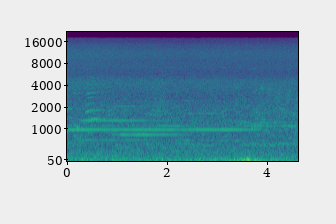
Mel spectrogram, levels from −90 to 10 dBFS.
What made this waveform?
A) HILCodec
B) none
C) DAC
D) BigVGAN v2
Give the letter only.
B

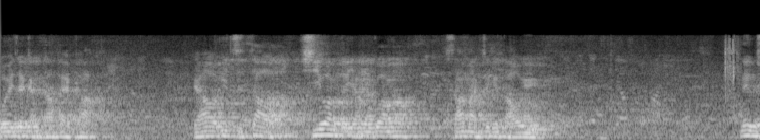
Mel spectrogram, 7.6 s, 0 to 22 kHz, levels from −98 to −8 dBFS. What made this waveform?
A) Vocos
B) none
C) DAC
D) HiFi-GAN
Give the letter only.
B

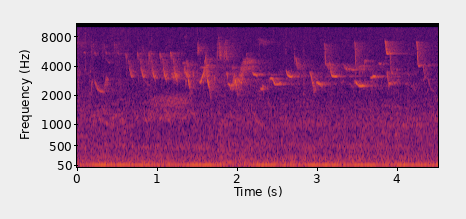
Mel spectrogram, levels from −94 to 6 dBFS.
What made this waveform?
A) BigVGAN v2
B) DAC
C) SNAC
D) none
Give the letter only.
D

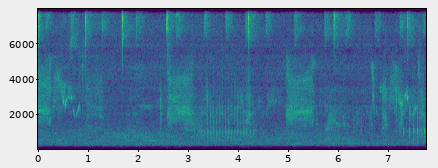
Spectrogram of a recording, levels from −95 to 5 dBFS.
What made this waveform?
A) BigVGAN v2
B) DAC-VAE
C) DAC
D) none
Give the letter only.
C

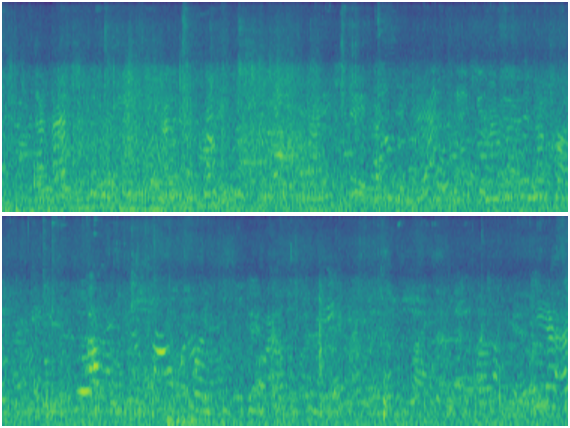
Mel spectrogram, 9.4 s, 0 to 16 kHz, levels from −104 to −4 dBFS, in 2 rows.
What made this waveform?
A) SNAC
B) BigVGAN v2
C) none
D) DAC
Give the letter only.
C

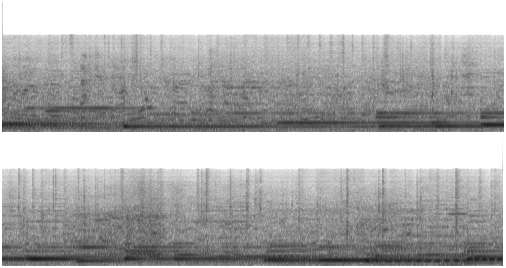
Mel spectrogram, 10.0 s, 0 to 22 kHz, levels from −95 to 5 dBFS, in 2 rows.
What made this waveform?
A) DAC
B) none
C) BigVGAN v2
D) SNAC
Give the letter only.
A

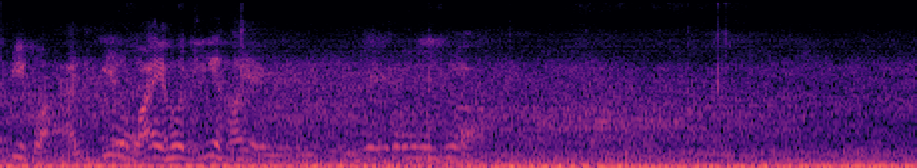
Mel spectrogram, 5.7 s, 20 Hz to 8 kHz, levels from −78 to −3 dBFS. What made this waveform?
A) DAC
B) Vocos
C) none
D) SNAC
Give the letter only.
A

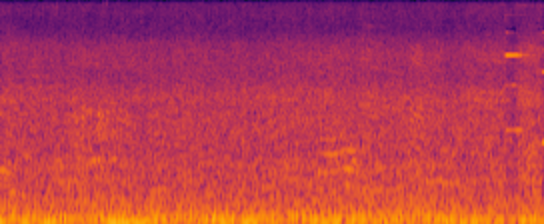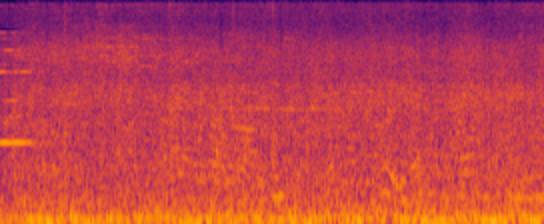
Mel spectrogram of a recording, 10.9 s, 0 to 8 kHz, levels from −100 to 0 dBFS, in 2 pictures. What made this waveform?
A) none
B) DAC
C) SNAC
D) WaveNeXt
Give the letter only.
A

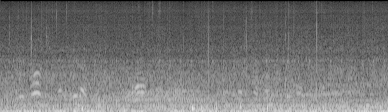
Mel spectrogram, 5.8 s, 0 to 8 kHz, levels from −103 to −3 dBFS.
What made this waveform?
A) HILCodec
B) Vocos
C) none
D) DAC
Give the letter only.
D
